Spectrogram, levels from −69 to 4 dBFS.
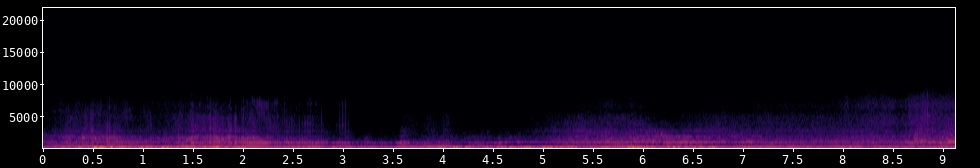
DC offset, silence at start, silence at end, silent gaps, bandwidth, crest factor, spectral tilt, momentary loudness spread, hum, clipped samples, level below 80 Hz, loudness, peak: under 0.1%; 0 s; 0 s; none; 8.4 kHz; 16 dB; -6.5 dB/octave; 9 LU; none; under 0.1%; -30 dBFS; -34 LUFS; -10 dBFS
